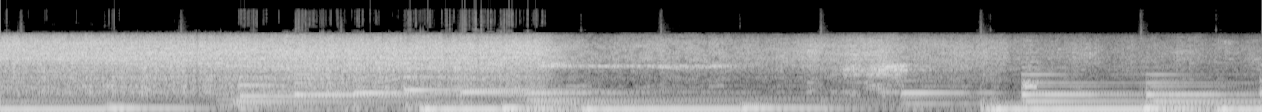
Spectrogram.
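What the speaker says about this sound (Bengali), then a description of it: "তো যে অবশিষ্ট তেলটা রয়েছে, তো আমি এর মধ্যে দিয়ে দেবো যে আলুগুলো আমি কেটে রেখেছিলাম" Cut potato pieces drop into leftover hot oil in a pan for an alu paneer dish and sizzle loudly, a steady close frying hiss with stirring scrapes that eases slightly after a few seconds.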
